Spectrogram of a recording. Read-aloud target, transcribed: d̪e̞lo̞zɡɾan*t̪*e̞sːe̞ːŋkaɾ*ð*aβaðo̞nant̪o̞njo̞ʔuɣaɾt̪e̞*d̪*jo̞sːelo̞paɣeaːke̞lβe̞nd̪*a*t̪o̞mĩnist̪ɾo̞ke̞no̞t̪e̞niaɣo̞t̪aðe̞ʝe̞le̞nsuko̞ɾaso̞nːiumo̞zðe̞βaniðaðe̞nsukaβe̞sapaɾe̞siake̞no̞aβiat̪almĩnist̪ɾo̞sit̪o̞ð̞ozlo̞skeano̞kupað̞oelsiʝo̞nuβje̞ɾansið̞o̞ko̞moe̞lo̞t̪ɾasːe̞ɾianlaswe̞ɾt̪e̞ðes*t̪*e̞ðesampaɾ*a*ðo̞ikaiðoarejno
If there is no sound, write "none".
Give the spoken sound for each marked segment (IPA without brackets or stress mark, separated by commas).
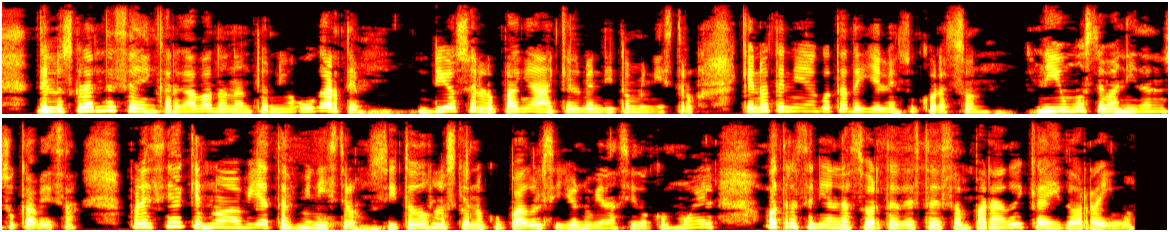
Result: d̪, ɣ, d̪, i, t̪, a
